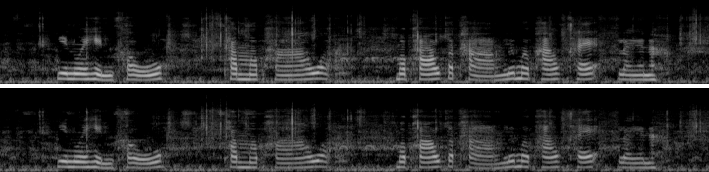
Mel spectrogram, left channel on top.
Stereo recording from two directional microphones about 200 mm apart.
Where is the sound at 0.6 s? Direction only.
35° left (ahead or behind).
